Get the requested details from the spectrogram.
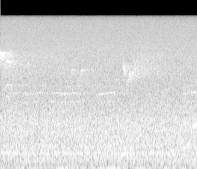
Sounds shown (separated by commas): Spotted Towhee song, Red-breasted Nuthatch song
